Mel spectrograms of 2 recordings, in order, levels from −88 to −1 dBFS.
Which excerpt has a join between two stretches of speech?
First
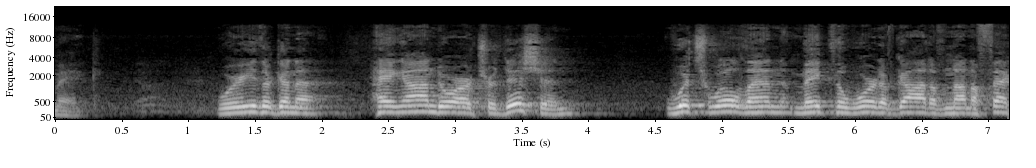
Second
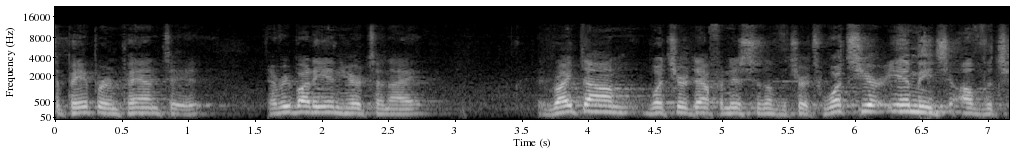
second; 1 cut; at 3.6 s

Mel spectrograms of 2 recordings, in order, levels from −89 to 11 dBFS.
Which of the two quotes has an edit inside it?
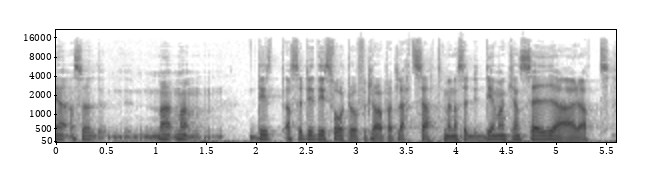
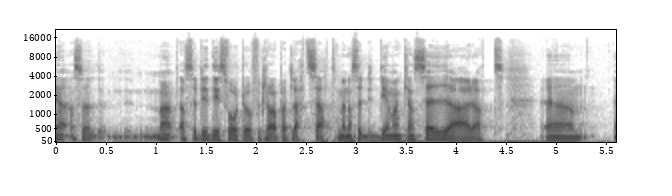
second; 1 cut; at 1.2 s

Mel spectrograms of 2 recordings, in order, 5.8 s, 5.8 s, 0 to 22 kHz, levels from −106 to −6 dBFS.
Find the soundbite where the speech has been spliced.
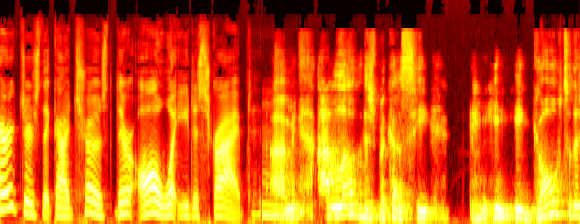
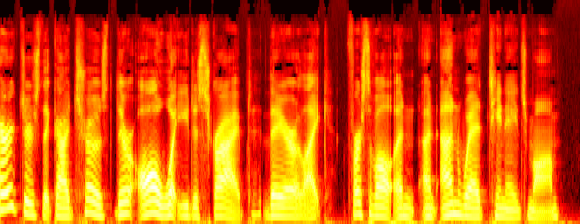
first; 1 cut; at 2.6 s

